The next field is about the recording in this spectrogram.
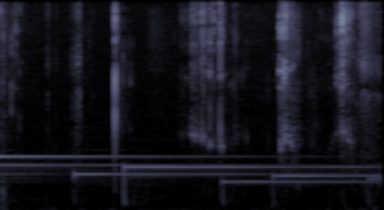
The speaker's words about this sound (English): because she's just chomping on food. That's not what we need right now.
